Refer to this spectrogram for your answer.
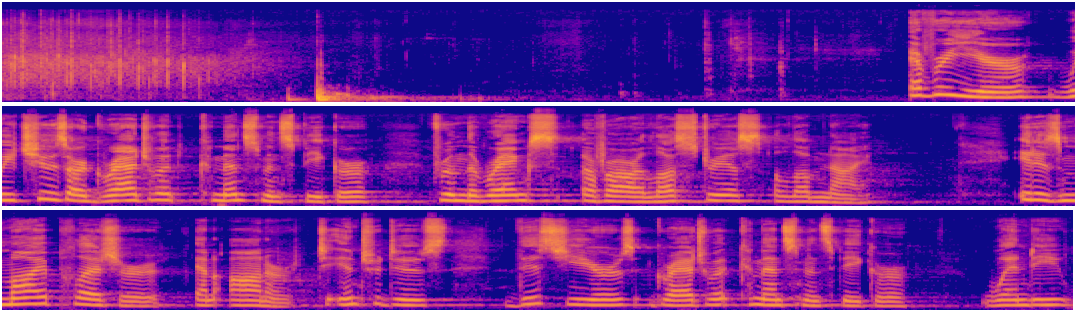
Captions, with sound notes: (applause) Every year we choose our graduate commencement speaker from the ranks of our illustrious alumni. It is my pleasure and honor to introduce this year's graduate commencement speaker, Wendy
